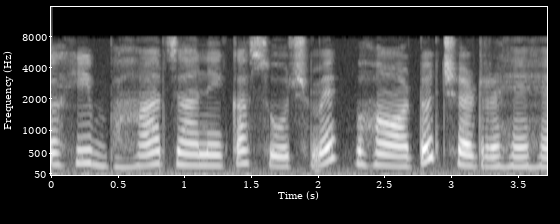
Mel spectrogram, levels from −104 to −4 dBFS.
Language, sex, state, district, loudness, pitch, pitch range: Hindi, female, Maharashtra, Aurangabad, -18 LUFS, 235 Hz, 215-270 Hz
